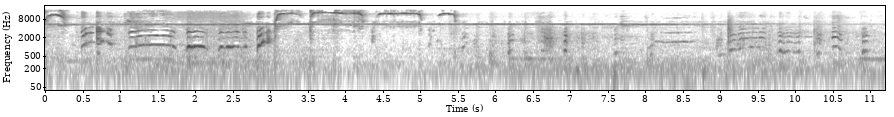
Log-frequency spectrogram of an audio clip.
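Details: Baby monkey crying for milk out of hunger, very loud: shrill screams and quavering, harmonically rich wails tumble one after another, fading into softer sobbing cries near the end, a faint constant high tone behind.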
